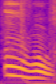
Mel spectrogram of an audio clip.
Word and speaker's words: UwU: Desde ahora se pronuncia Ubu.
